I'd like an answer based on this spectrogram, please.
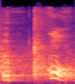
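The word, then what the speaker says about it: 읊고: 리을 피읍의 대표음은 피읍이에요. 네, 피읍입니다. 리을이 탈락하고 피읍이 남는데요. 이 피읍도 받침에서 발음되지 않잖아요. 받침에서는 아까 기니들이 미비 이만 발음된다고 했었죠. 그래서 피읍의 대표음인 비읍으로 바뀌어서 읍고 이렇게 하셔야 됩니다.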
